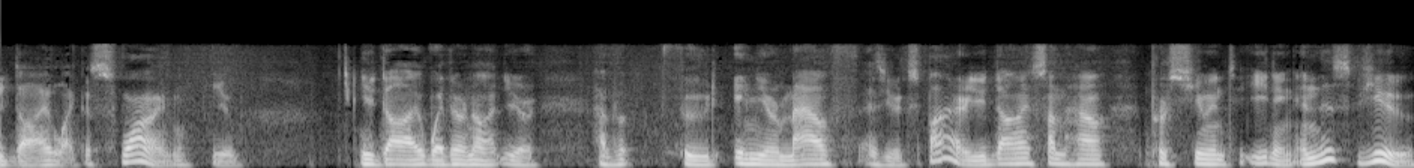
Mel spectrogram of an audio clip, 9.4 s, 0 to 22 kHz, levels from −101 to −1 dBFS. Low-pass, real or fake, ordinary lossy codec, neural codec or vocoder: 7.2 kHz; fake; AAC, 48 kbps; autoencoder, 48 kHz, 128 numbers a frame, DAC-VAE, trained on Japanese speech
